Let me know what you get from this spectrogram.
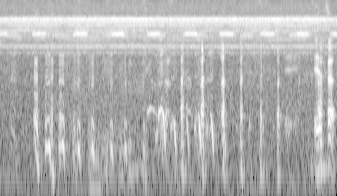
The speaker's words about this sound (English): Crickets.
